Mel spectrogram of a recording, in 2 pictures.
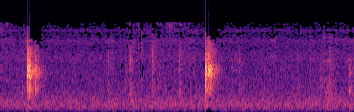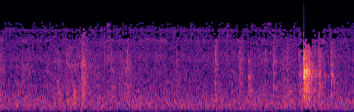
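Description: Video game gunfire: three sharp, loud shots spaced several seconds apart, with fainter clicks and pops in between, all over a steady background hiss.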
